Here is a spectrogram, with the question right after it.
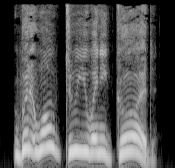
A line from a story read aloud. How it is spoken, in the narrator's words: Kara cried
